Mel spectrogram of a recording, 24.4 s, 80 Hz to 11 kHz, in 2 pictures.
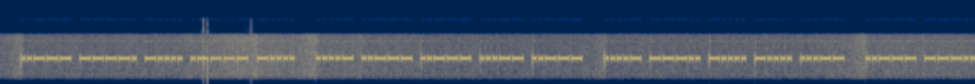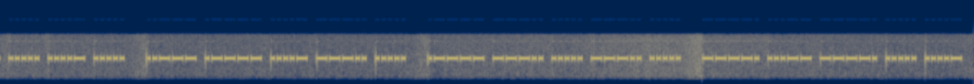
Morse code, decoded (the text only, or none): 29616 42232 48663 28545 21485 18585 93954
